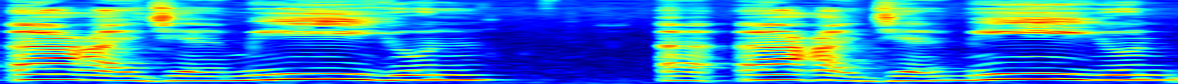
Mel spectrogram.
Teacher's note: اب یہ جو میں نے غیر واضح نکالی ہے نا، اس کو ہم نے، اس والی حمزہ قطع کو ہم نے اسی طرح نکالنا ہے، یعنی نہ تو ہم نے اس کو الجوف سے نکالنا ہے، نہ اقص الحلق سے نکالنا ہے، ان دونوں کے درمیان سے غیر واضح نکالنا ہے. آ کی ساؤنڈ نہیں آنی چاہیے، مد نہیں بنائیں گے، الف نہیں بنائیں گے، اسٹریچ نہیں کریں گے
